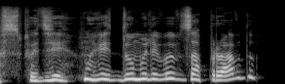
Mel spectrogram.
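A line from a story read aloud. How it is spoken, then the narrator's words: Breathless woman. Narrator (Russian): выдохнула женщина в цветастом шарфе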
